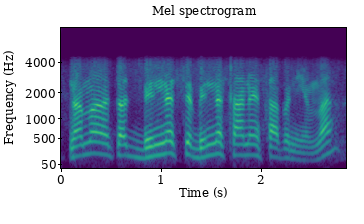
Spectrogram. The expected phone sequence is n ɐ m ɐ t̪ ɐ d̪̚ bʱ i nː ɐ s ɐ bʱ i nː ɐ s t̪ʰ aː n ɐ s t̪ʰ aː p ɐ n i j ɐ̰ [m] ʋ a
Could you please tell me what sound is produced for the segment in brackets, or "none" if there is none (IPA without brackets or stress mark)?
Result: m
